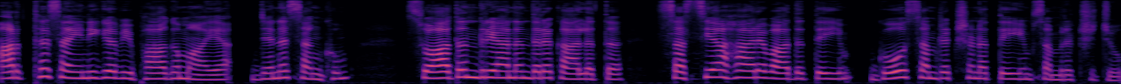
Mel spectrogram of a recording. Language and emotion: Malayalam, neutral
